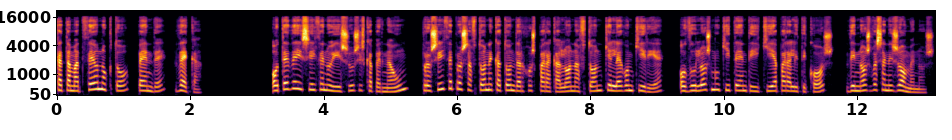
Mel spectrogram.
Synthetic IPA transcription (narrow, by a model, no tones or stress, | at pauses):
kɐt̪ɐmɐt̪θe̞o̞no̞kt̪o̞pe̞nd̪e̞ðe̞kɐ | ot̪e̞ðe̞isiθe̞no̞isusiskɐpe̞ɾnɐum | pɾo̞siθe̞pɾo̞sɐft̪o̞ne̞kɐt̪o̞nd̪ɐɾxo̞spɐɾɐkɐlo̞nɐft̪o̞nce̞le̞ɣo̞nciɾie̞ | o̞ðulo̞zmucit̪e̞ːnt̪iːciɐpɐɾɐlit̪iko̞s | ðino̞zvɐsɐnizo̞me̞no̞s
